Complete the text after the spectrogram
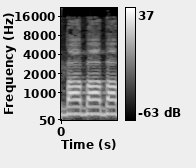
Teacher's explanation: दोनों होठों के गिला वाला हिस्सा मिलकर बाहर निकलता है दोनों हाथ का भीका वाला हिस्सा मिलकर बा अदा होता है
